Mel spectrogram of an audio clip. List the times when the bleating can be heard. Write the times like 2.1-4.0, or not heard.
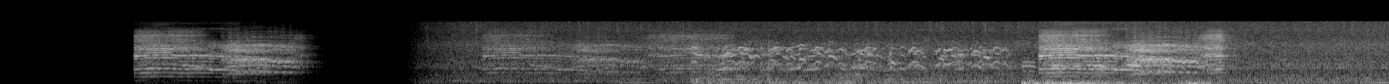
1.3-3.0, 4.8-7.3, 10.3-12.2.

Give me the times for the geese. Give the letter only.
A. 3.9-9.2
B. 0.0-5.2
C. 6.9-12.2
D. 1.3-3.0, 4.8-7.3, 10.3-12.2
C.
